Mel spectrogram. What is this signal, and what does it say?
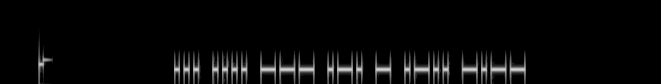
Morse code, heard as a keyed tone, about 25 wpm, 700 Hz. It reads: SHORTLY
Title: LY Suffix - Top 100 Words with Base Words 25wpm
